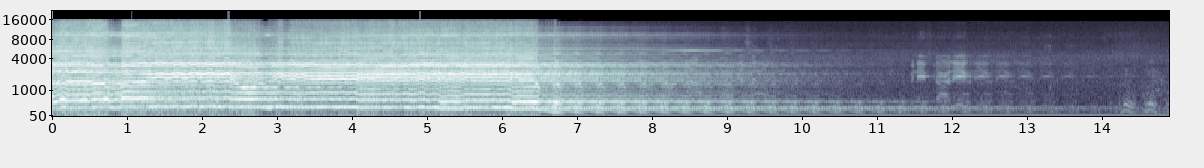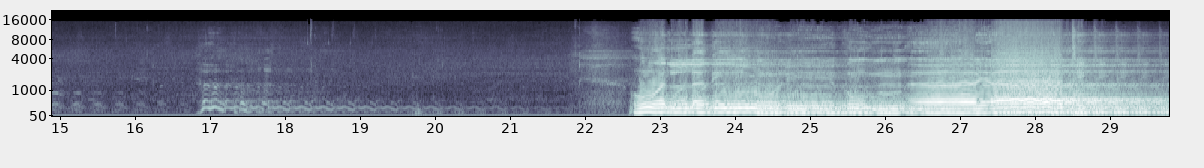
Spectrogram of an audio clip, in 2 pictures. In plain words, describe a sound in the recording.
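An elderly man chants melodically into a microphone, with a long echo trailing off through a large hall.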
